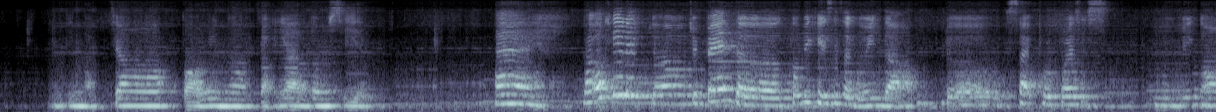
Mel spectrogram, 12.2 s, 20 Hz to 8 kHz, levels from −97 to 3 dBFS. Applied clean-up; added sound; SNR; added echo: neural separator model SepFormer DNS4.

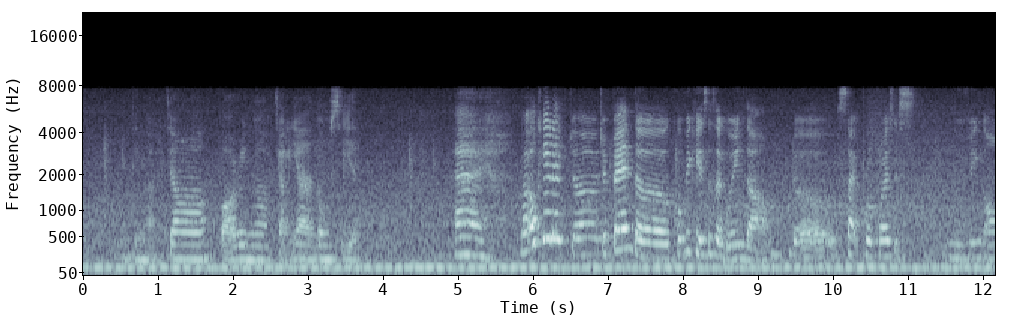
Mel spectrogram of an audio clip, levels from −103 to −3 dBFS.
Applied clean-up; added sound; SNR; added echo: none; none; none; none.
